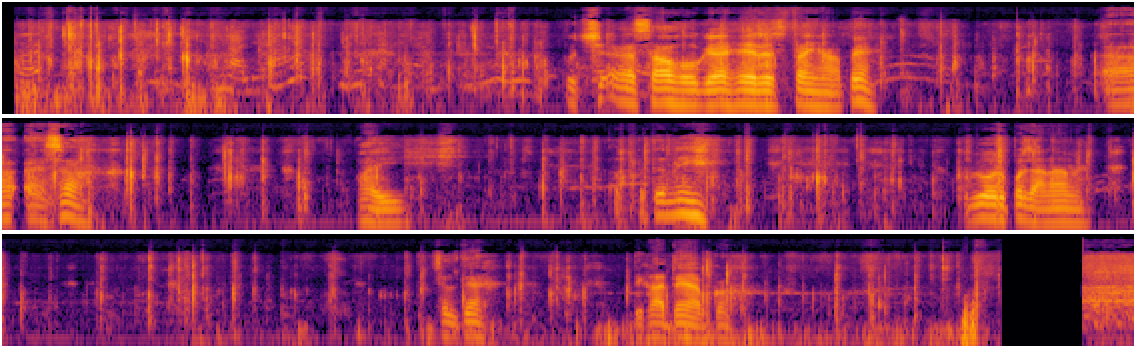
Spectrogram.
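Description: Footsteps crunch on loose stones and gravel.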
